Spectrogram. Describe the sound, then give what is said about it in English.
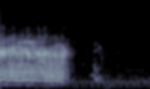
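A voice blows a loud, buzzing raspberry imitating a fart, lasting about half a second and then cutting off, followed by a faint breathy trailing sound. “So I grab it, and I stand up, and I start ringing it and farting.”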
